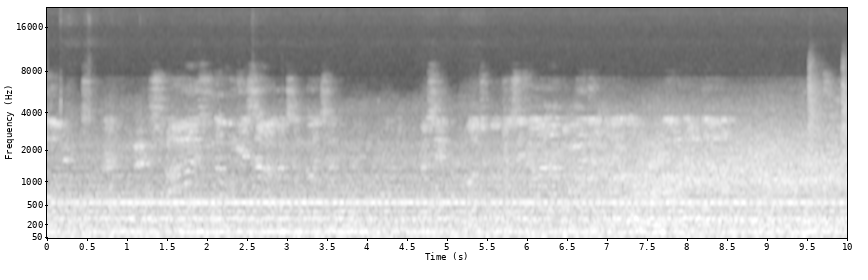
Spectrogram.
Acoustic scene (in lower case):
bus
